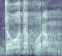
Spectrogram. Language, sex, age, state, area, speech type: Sanskrit, male, 30-45, Rajasthan, urban, spontaneous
